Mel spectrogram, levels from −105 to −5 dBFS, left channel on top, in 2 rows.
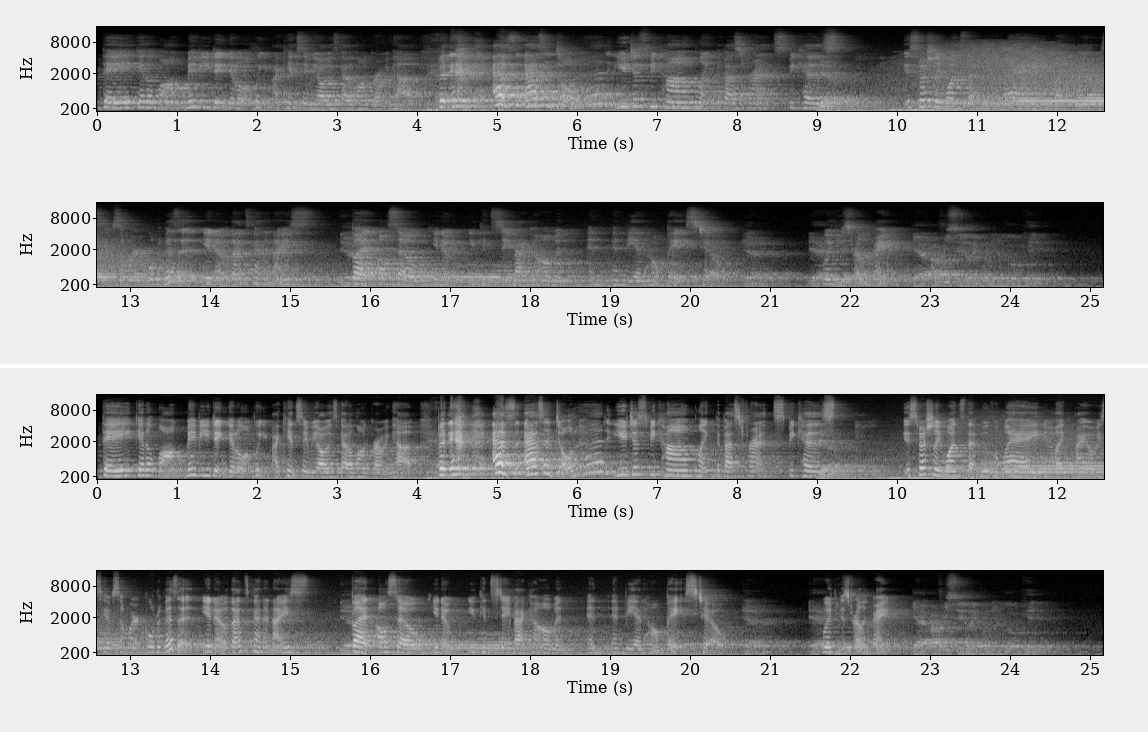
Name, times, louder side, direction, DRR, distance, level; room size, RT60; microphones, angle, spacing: voice 1, 0.0-9.1 10.1-15.2 15.8-20.5 21.7-22.5, right 5 dB, 45° right, 8 dB, 0.4 m, -36 dB
sound 1, 1.8-7.8, right 1 dB, 40° left, 0.8 m, -42 dB
voice 2, 4.0-4.7 9.0-9.3 15.6-15.9 20.6-21.0 21.5-22.1 22.8-24.3, right 1 dB, 20° right, -4 dB, 1.0 m, -44 dB
Train, 9.1-20.3, right 1 dB, 70° right, 0.7 m, -42 dB
sound 2, 9.3-14.5, left 4 dB, 65° left, 0.5 m, -50 dB
7.1 x 4.6 x 4.4 m, 2.7 s
head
